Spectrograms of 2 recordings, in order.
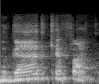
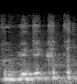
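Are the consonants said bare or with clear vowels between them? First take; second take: with vowels; bare. First: Clear e and a vowels separate the consonants. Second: The consonants are joined by only weak, neutral vowels. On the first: "이런 식으로 에 알을 집어넣어서 발음하는 겁니다" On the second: "우리말 한국식으로 했으면 막 브그드 크프트 이렇게 했을 거예요"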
